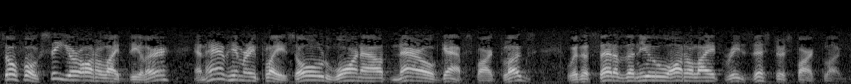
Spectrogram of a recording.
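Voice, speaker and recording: A man's voice: on the high side, big pitch swings, normal speed, slightly rough. A man reading a scripted old-time radio commercial as an announcer, in an emphatic, salesy manner. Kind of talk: scripted 1950s radio advertising pitch. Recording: dull vintage radio recording.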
